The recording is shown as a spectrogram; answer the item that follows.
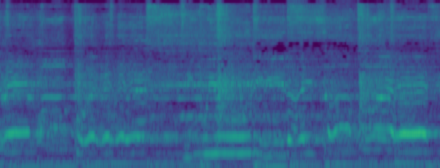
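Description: A woman sings a pop song into a handheld microphone over an amplified backing track with a steady bass line. Her voice carries a marked vibrato on the held notes.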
